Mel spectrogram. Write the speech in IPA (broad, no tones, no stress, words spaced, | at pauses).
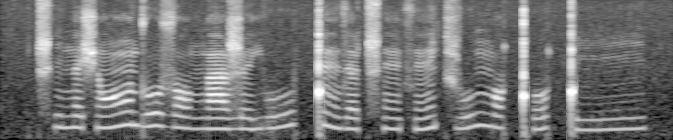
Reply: ʈ͡ʂʰinɛʃɔ̃ː do zɔŋa ʐejuː ǃẽzɛʈ͡ʂʰẽːsẽ t͡ɕu ŋɔǃʰo ǃiː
